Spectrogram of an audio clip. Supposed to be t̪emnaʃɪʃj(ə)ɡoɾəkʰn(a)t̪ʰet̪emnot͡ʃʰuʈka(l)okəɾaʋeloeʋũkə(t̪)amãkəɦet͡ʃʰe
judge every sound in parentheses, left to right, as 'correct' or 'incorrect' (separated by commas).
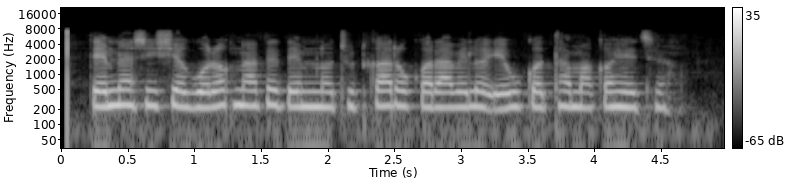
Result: correct, correct, incorrect, incorrect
